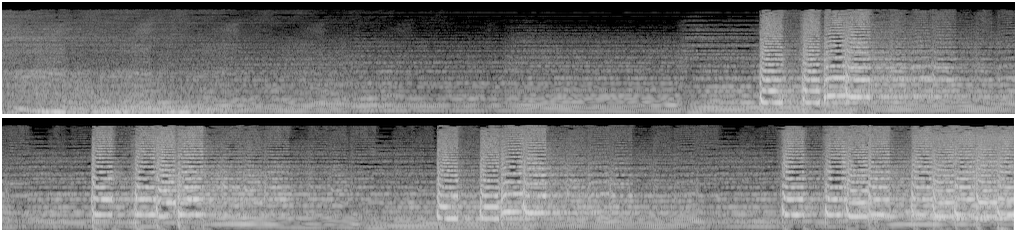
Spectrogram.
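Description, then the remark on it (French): An Italo dance electronic track plays loudly, opening with sustained synth chords before punchy, rhythmic synth stabs and a driving beat kick in, with no talking over it. “…”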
